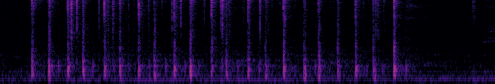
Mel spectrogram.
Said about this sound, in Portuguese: Que rufem os tambores!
